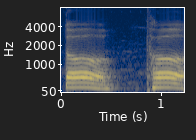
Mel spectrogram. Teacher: त, दांत पर जोर दिया जा रहा है, दांत पर। त, थ, हमारा जो जिह्वा है वो दांतों को स्पर्श कर रही है। त एक चोट कर रही है, दांत को हल्के से मारकर हट जा रही है। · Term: दंत्य व्यंजन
